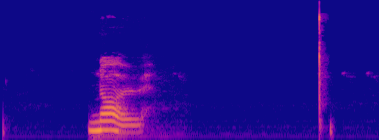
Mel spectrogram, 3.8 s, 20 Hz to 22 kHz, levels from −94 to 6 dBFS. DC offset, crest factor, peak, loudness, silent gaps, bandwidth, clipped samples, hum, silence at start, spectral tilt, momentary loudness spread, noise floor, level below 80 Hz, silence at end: under 0.1%; 32 dB; 0 dBFS; -27 LUFS; none; 16 kHz; under 0.1%; none; 0.9 s; -4.5 dB/octave; 17 LU; -83 dBFS; -74 dBFS; 0.55 s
